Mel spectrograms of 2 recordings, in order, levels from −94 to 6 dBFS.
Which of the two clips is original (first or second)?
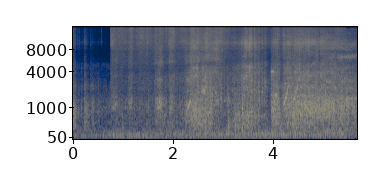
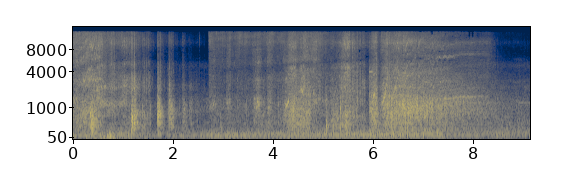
second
